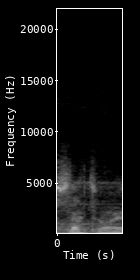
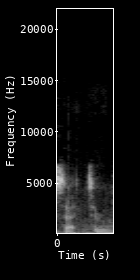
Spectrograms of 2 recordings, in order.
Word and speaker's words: satyr: a German that gets satire though. That's good. I hope. Or does he? What is satire? Is it the satire of a mutated night elf? You know, it's pronounced satyr, right?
